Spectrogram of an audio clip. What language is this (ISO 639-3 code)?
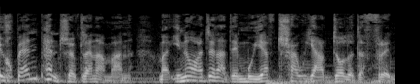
cym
